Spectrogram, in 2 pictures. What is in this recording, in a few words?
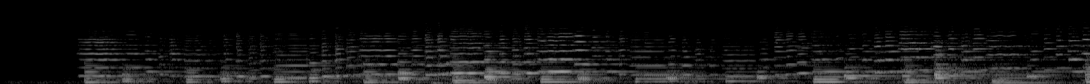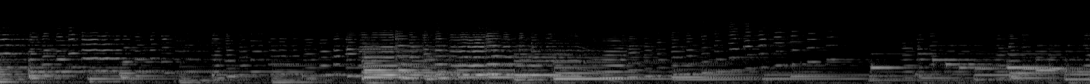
violin and piano; Saint-Saens Sonata No.1 For Violin and Piano in D minor, Op.75; 3. Allegretto moderato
